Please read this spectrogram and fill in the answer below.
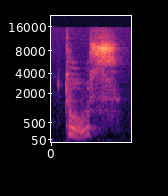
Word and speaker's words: tous: On prononce S dans le mot tous.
